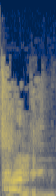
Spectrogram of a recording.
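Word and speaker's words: phthalein: Next reaction हमारे पास थैलीन condensation. कौन सी reaction है, थैलीन कंडेंसेशन। ठीक है, पीएच जो है ये साइलेंट रहेगा, तो इसको हम बोलेंगे थैलीन कंडेंसेशन।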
